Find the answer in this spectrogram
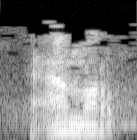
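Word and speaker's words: عمرو: فيما يتعلق بعمر يكتب في آخرها واو عمر، والواو لا تنطق وإنما تكتب دون نطق،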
